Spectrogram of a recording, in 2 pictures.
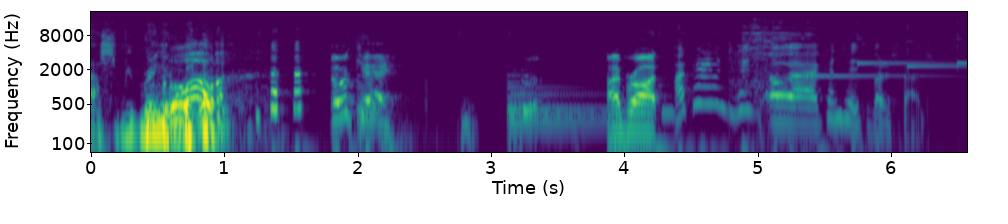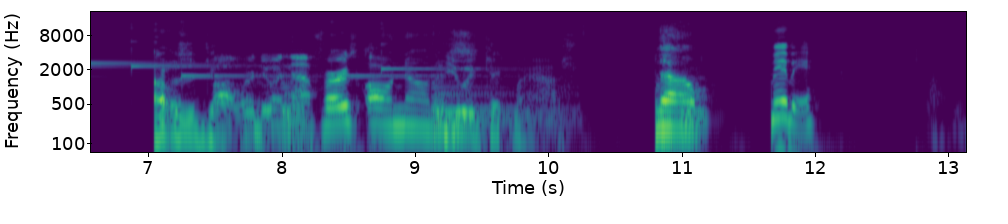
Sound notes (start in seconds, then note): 0.4 laughs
